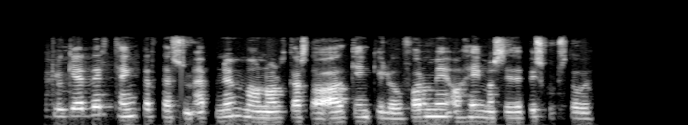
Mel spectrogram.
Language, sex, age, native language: Icelandic, female, 40-49, Icelandic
